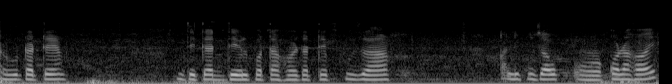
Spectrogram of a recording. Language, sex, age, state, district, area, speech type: Assamese, female, 18-30, Assam, Udalguri, rural, spontaneous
